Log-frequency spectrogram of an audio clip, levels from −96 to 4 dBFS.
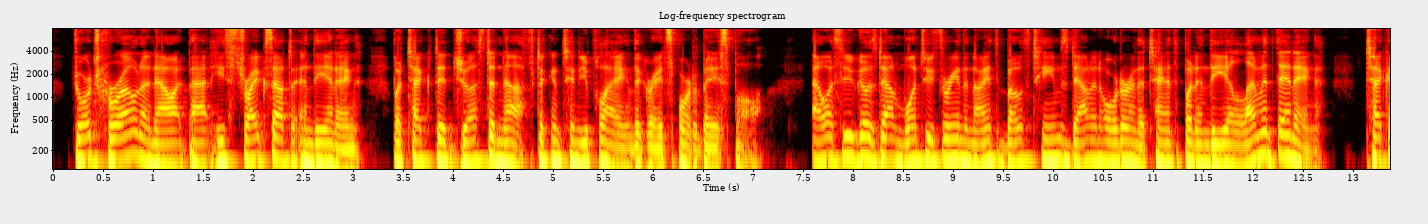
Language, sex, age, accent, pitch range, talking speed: English, male, 30-49, American, 125-140 Hz, 205 wpm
